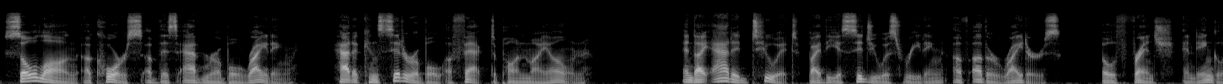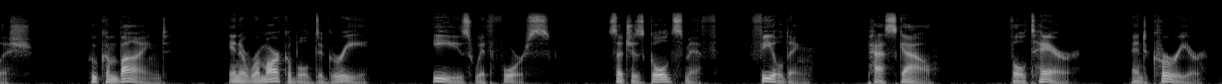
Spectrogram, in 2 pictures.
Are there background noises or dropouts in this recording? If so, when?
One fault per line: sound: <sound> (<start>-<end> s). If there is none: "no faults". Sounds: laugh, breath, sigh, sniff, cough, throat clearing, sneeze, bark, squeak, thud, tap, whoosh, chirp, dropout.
no faults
